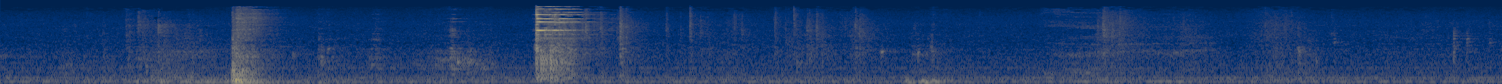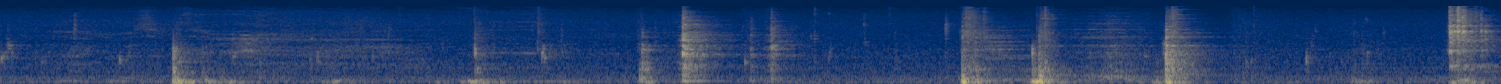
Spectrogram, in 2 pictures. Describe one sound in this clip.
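Kitchenware clinks and knocks on a counter.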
